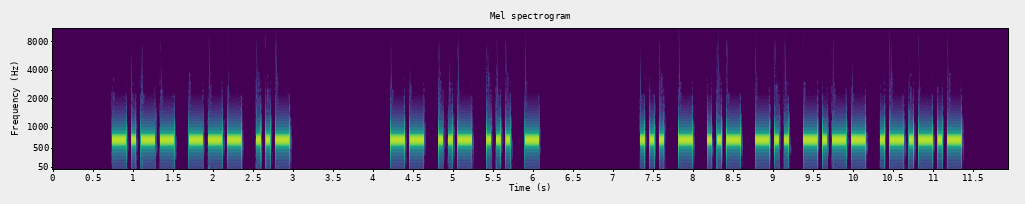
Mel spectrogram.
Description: Morse code, heard as a keyed tone, about 20 wpm, 700 Hz. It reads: YOU MUST STUDY.
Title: 3x Word-Spacing - Sentences from Top 300 Words - 20wpm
